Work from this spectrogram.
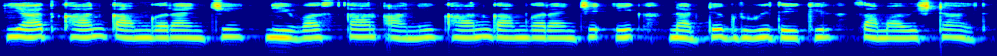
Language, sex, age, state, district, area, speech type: Marathi, female, 18-30, Maharashtra, Wardha, urban, read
